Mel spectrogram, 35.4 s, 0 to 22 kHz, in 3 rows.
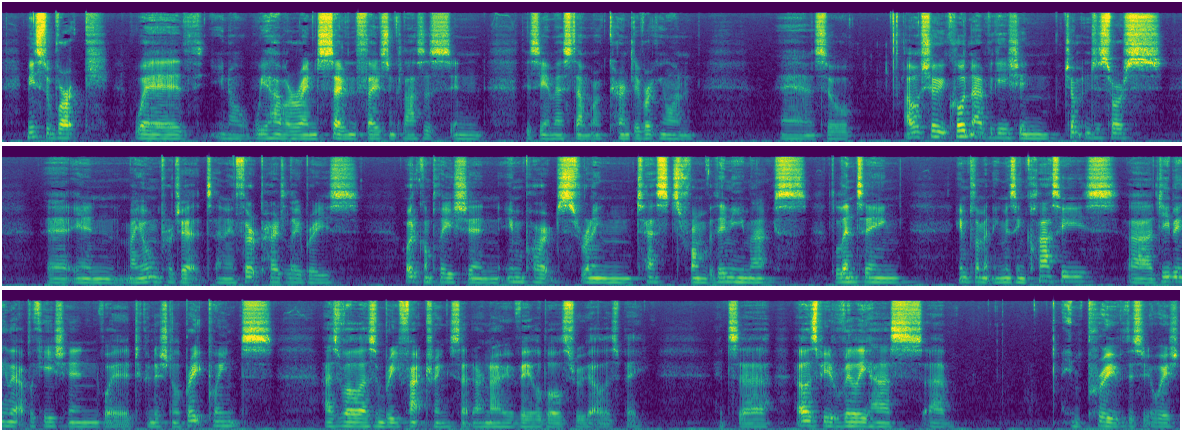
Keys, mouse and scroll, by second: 5.8 typing, 7.3 Right.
